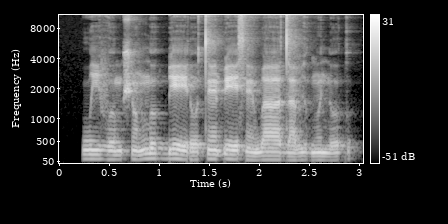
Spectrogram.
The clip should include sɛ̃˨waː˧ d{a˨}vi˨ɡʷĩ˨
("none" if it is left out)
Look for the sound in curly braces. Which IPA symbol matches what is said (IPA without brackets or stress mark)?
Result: a˨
